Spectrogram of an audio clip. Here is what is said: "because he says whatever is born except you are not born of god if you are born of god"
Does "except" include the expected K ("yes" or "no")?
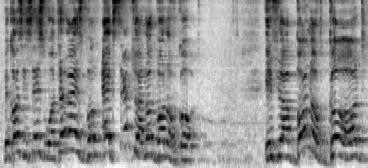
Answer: yes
